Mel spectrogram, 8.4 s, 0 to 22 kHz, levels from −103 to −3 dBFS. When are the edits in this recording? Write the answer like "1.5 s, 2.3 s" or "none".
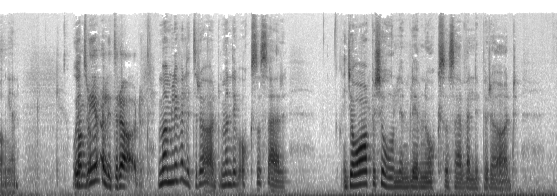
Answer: none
